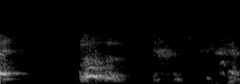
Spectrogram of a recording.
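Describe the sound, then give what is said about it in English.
Harsh coughing and throat clearing from a man, in a few rough bursts separated by short pauses. The first two bursts are strong and the later ones are more broken up. “And I just coughed up a hairball”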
